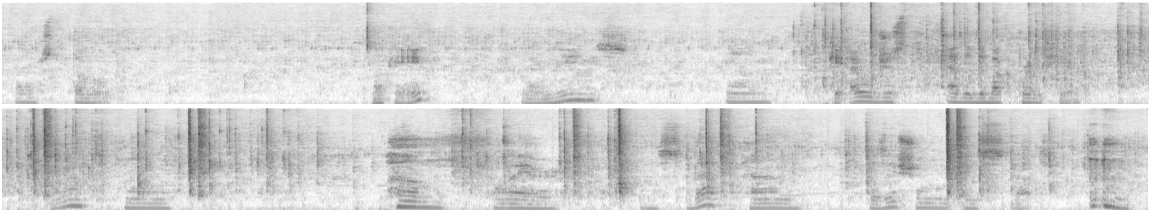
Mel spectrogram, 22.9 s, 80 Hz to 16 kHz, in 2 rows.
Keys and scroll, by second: 7.9 Escape, 8.2-18.5 typing, 8.5 Return, 12.2 Escape, 13.5 Escape, 19.8-22.9 typing.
